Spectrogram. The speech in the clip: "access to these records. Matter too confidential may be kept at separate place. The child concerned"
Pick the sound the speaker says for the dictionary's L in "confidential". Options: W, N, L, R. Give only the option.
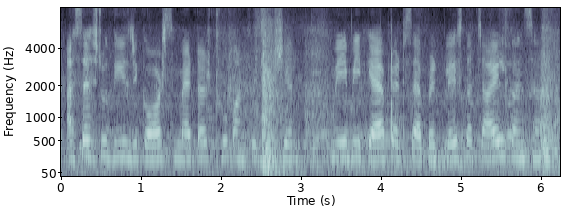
N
